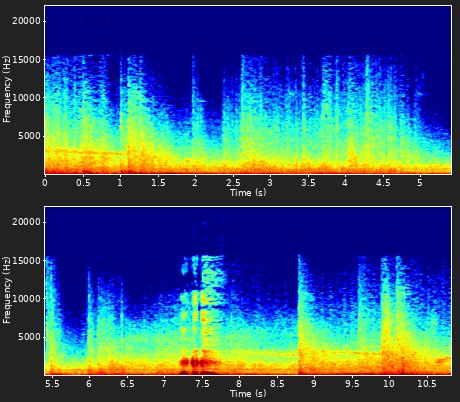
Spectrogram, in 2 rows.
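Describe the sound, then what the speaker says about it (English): A Sherman Firefly's 17-pounder tank gun fires once in a video game: a single loud, sharp blast cuts through a steady rumble of battle ambience. "There goes the 222 to the big gun of a 17-pounder on a Sherman Firefly"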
